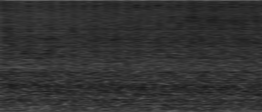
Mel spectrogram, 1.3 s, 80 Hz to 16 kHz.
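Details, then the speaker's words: Case 1845 skid steer diesel after a hydraulic pump reinstall. At full throttle linkage the drone stays flat and won't climb, with no power. It reached full throttle at first start but no longer does. Cause unknown. Engine won't rev up. "i was throttling this thing up and it um didn't do anything it has like no power at all"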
